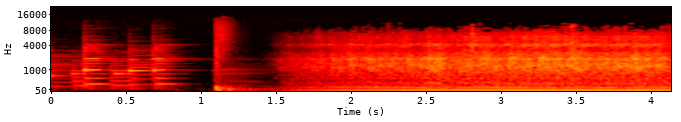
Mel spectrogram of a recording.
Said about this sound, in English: Fifth of January 2018. It's about 6 p.m. in the evening and I'm on Dublin bus.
